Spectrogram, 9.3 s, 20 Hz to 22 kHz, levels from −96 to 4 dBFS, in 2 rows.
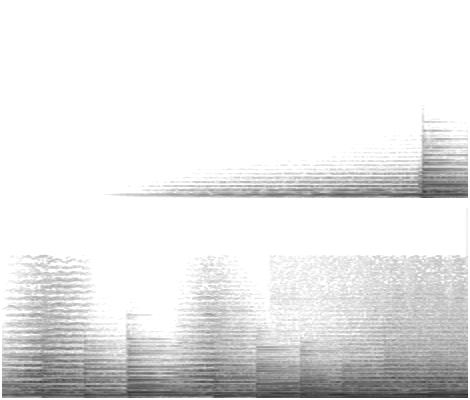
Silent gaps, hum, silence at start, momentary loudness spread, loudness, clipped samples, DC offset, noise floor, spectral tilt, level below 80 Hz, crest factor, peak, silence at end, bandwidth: none; none; 2.65 s; 19 LU; -22 LUFS; under 0.1%; under 0.1%; -79 dBFS; -7 dB/octave; -58 dBFS; 16 dB; -8 dBFS; 0 s; 11.5 kHz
